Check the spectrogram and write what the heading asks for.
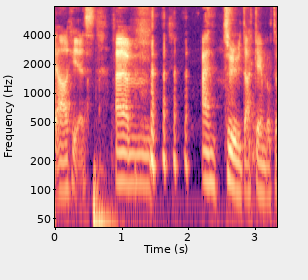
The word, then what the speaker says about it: Arceus: We're an Arceus family. We say Arceus.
